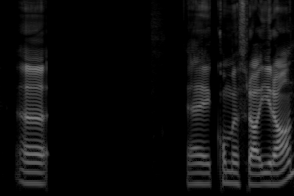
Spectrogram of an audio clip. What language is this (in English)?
Norwegian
